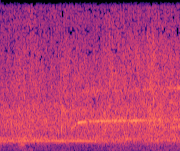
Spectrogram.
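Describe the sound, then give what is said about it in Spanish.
An ovation for Roger Federer at a tennis event: sustained, even crowd applause that keeps up a constant broad roar from start to finish, with a faint steady tone running beneath it. “ovación para Roger Federer.”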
